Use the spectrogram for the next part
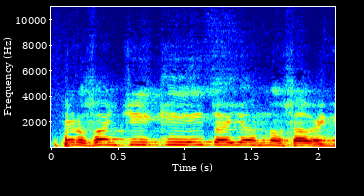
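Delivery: mock parent objection.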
